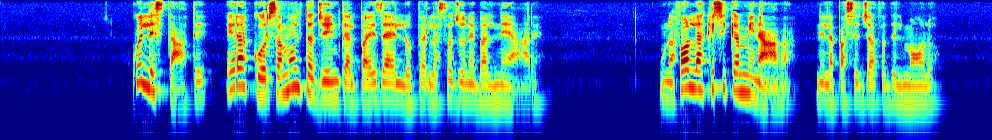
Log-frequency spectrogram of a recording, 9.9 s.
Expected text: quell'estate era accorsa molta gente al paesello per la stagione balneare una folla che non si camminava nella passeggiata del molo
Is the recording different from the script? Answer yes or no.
yes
